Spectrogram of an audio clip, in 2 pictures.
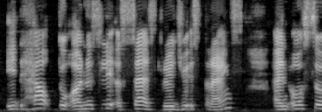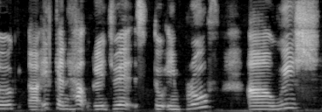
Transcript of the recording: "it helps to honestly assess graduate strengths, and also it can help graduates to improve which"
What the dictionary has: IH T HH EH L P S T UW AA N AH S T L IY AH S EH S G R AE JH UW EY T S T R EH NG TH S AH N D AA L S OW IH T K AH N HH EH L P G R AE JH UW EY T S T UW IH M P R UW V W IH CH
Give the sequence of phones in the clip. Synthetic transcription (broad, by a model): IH T HH EH L P T UW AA N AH S T L IY AH S EH S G R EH JH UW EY T S T R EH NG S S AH N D AA L S OW IH T K AH N HH EH L P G R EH JH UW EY T S T UW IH M P R UW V W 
